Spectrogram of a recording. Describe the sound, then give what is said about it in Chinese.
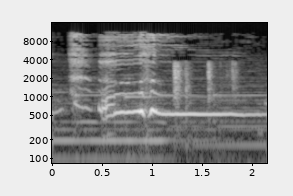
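A voice imitates a girl crying, with a high whimpering wail that wavers and holds, followed by a few short, quieter sobbing catches. “真不公平！我讨厌我的耳朵，我讨厌我的耳朵。回到家，我哭了。”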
